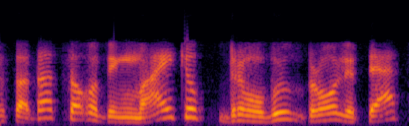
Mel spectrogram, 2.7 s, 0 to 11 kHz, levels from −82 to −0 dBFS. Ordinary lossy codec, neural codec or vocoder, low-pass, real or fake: AAC, 32 kbps; codec, 24 kHz, 0.9 kbps, WavTokenizer, large speech release; 9.9 kHz; fake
